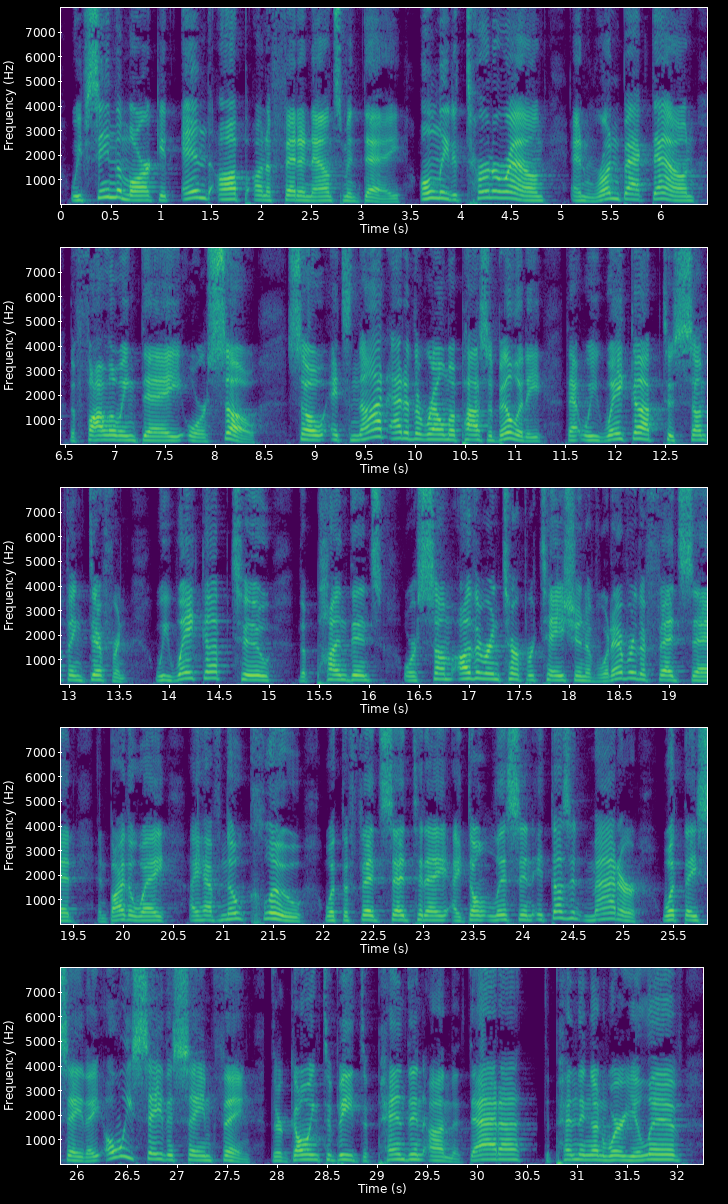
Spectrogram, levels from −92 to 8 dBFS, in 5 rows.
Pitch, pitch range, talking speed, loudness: 185 Hz, 170-205 Hz, 180 wpm, -18 LUFS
